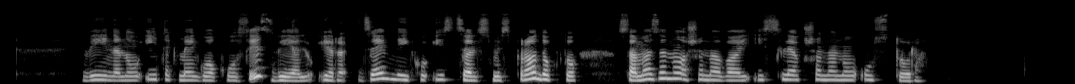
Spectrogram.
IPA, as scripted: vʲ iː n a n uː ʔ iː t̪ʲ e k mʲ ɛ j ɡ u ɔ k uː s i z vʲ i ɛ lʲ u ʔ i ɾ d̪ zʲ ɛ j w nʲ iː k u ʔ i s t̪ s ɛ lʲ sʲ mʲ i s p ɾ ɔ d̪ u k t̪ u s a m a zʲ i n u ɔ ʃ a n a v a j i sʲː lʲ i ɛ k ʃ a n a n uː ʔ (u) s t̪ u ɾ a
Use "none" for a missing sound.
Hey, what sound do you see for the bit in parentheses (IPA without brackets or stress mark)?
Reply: u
